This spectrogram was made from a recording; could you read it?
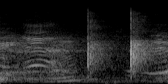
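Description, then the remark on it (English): A lone audience member in the back gives two sharp, light claps of praise about half a second apart, a sparse golf clap heard over a man speaking steadily. “Thank you for that one golf clap of praise in the back.”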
